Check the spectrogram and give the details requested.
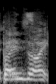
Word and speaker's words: benzoate: Sodium benzoate. Benzoate, yes.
